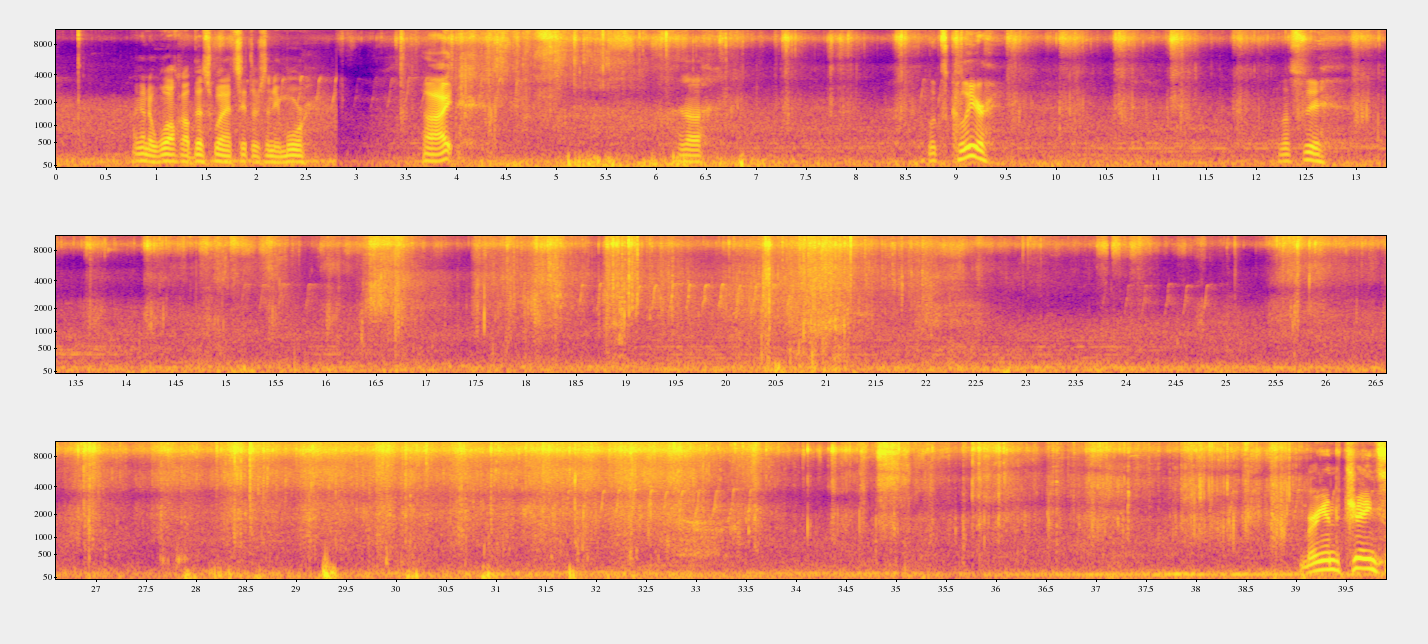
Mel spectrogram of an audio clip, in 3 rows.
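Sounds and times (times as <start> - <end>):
footsteps crunching dry leaves: 3.3 - 39.5.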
